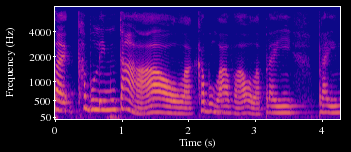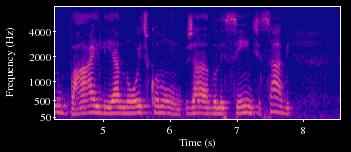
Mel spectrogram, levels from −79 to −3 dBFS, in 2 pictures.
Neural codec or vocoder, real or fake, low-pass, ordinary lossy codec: none; real; 7.2 kHz; none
